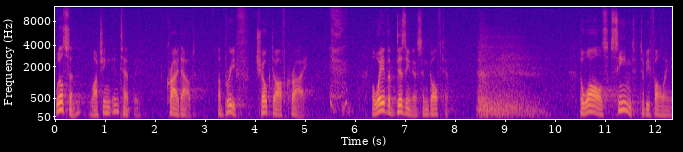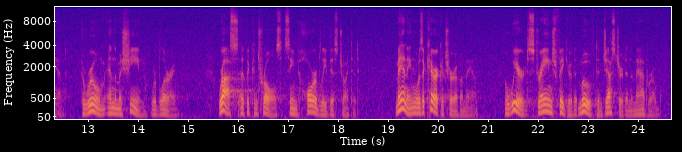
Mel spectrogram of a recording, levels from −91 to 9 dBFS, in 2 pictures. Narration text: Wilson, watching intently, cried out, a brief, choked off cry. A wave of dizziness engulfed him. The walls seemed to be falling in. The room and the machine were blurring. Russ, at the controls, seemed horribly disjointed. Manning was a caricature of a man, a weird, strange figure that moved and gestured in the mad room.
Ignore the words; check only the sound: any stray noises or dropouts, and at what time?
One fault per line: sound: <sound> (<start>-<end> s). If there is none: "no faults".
sound: cough (5.5-6.0 s)
sound: sigh (8.4-9.9 s)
